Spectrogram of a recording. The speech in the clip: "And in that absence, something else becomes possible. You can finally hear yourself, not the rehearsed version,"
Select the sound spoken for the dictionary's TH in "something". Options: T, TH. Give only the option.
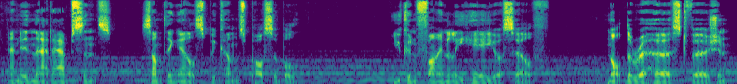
TH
